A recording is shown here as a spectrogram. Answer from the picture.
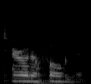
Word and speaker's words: pteronophobia: Actually, the P is silent. It's like pterodactyl. Pteronophobia.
